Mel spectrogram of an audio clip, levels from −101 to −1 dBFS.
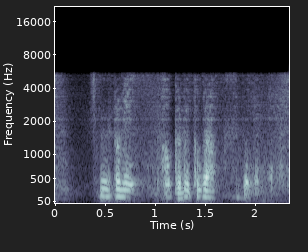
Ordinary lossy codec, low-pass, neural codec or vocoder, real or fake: none; 5.4 kHz; codec, 44.1 kHz, 0.9 kbps, DAC; fake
